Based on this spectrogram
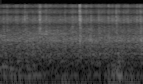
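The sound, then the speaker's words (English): Steady rain pours down in Jerusalem in a dense, hissing wash, with scattered sharper drop taps standing out now and then. No voices, just the continuous patter filling the space. “It's raining in Jerusalem.”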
